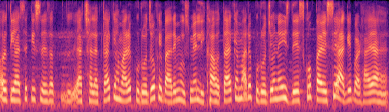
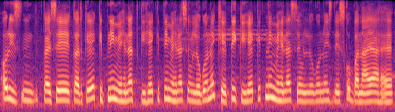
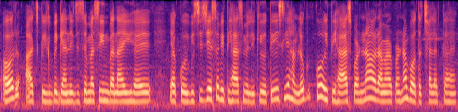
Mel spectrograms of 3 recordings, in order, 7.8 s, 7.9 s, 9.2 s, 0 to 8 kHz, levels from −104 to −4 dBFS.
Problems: constant background noise, echo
